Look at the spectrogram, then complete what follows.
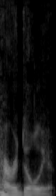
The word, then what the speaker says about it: pareidolia: Pareidolia.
